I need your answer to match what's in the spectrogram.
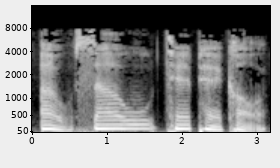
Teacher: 它是一个双元音， OK?有时候学生喜欢发成一个中式的这个 o,或者 so,可是它是结尾有一个呜。So,结尾也有一个呜。Oh, so typical.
